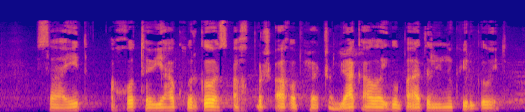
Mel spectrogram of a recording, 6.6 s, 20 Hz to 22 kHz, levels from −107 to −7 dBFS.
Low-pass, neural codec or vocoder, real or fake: 9.9 kHz; none; real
